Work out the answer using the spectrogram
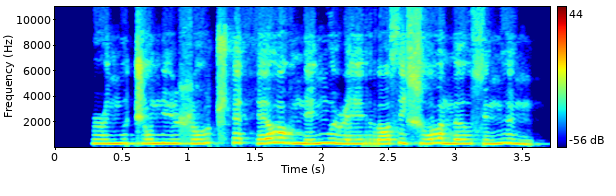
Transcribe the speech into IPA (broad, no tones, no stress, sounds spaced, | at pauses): ɹ ɪ ŋ u d͡ʒ o n yː ʐ o v ʈ͡ʂʰ ɛ h e lˠ o v n e ŋ u y̯ ɭ eː r ɔ s e ɕ u lˠ ə n əː u̯ s ʏ ŋ ð ʏ ŋ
